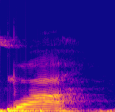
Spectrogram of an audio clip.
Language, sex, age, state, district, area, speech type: Hindi, male, 60+, Uttar Pradesh, Azamgarh, rural, read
